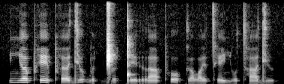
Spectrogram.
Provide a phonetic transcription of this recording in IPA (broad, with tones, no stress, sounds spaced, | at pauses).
ʎ ɜ˦ pʰ e˦˨ pʰ ɜ˧ dʲ o˦ b ə˨ ɡ͡ǁ ə˦ ǃ e˨ r a˧ pʰ o˦˨ k ə˨ lˠ e˧ tʰ e˦ ʎ o˨ tʰ a˧ dʲ ɯ˧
